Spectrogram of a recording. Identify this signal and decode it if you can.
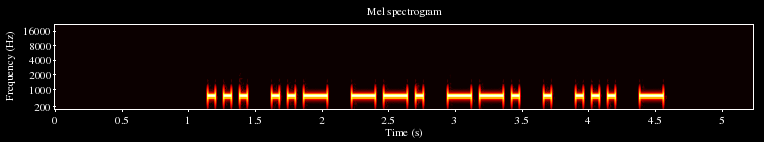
Morse code, heard as a keyed tone, about 20 wpm, 700 Hz. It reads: SUGGEST
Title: Seven Letter Words - 20wpm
